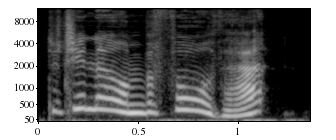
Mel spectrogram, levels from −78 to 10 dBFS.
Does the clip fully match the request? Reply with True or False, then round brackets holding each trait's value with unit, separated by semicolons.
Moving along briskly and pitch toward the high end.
True (265 wpm; 285 Hz)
